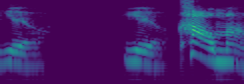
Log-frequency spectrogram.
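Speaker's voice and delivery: slow, angry, pissed-off tone. Retelling the brother's words at the door, imitating an angry brother. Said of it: "He was pissed".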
